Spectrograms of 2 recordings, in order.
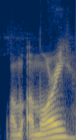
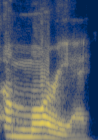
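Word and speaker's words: Omoruyi: Amori, is that how you say it? I think it's Amorie.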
